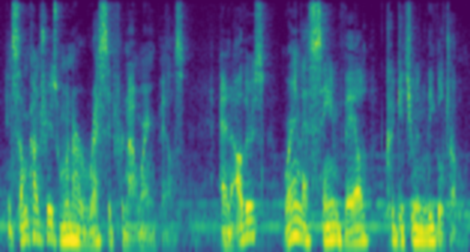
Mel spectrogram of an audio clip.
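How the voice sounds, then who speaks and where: Man, podcast narrator, reflective, rhetorical questions, low-pitched, plucked guitar bed. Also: lively intonation, a little fast. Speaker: podcast host. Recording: music bed behind the voice.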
